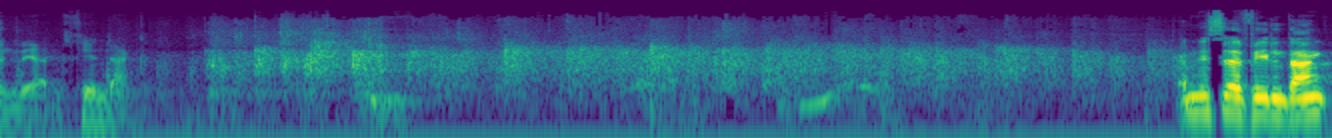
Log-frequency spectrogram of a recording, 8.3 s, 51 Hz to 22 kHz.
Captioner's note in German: Beifall CDU und BÜNDNIS 90/DIE GRÜNEN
